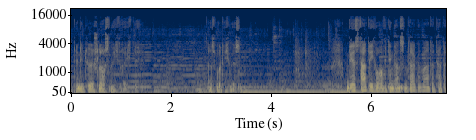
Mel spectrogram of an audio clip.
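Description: An actor playing a world-weary, hard-up private detective who narrates a crime radio play in a laconic, brooding way with a gravelly voice. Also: male voice, fairly low pitch. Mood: wry, weary. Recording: studio radio play with music behind.

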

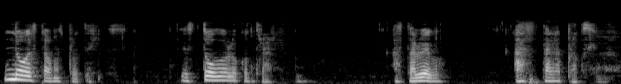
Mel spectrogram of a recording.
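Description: A woman's voice: low-pitched, lively intonation, moderate pace, gravelly, a little mellow, husky, muffled recording. A woman with a Mexican accent giving an indignant, emphatic opinion monologue as a show host, full of rhetorical questions. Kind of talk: informal opinion monologue to listeners.

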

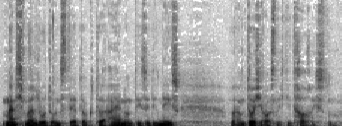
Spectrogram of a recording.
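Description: An actor playing an earnest, sentimental author who tells a story in a radio play, with deliberate, expressive literary delivery. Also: male voice, rumbling low, gravelly, breathy edge, full character voice. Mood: reflective. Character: male author narrator recounting a sad love story, earnest and sentimental. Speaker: narrator.

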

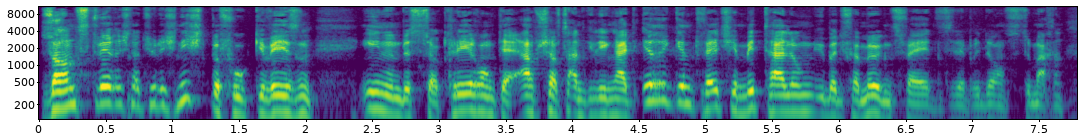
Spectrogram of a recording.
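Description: A man's voice: mid-range voice, sing-song, quick pace, darkish tone. A man playing a formal, self-possessed and condescending small-town lawyer in a radio crime drama. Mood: guarded, formal.

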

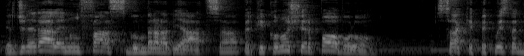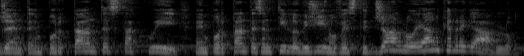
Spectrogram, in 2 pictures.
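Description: A cocky, friendly young Roman man acted by a male storyteller chatters in colloquial dialect. His voice sits high and rings in a roomy space, full of ironic teasing, as in a radio story. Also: lively intonation, normal speed, faint music behind, lightly acted. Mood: bantering, explaining.

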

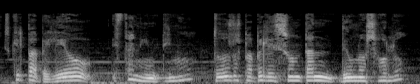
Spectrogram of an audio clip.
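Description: A woman's voice: on the low side, normal speed, a little mellow, lightly acted. An actress playing a quirky, evasive woman in love in an intimate radio drama, dry and coaxing in a conversational way. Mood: tender, evasive. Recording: music behind.

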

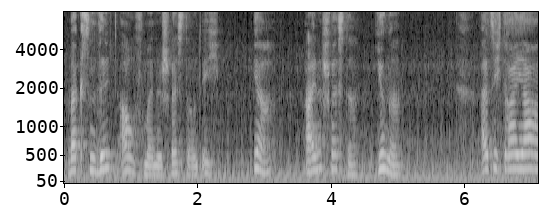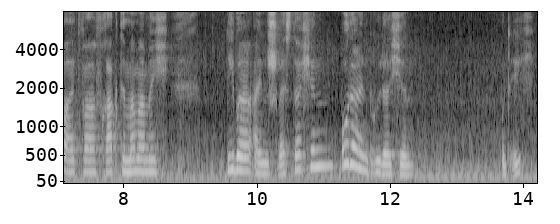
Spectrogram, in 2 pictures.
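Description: An actress playing a wry, reflective young woman aviator of the 1930s in a radio drama, speaking deliberately in short, clipped fragments. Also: mid-range voice, lively intonation, noisy background. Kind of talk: radio drama monologue and dialogue.

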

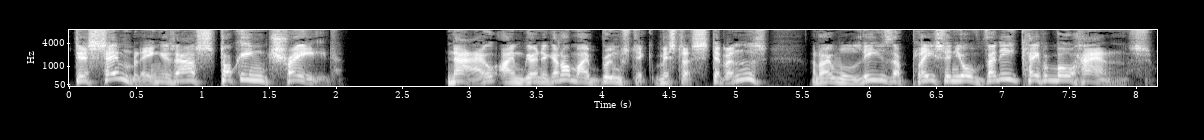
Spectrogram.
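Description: A man's voice: big pitch swings, normal speed, pushed and bright, husky, no room sound, studio quality, exaggerated voice. A man voicing an old, imperious university wizard in an audiobook, with a weighty, commanding manner. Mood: blustering, defiant. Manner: booming, imperious. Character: old blustering male wizard, head of a university.

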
